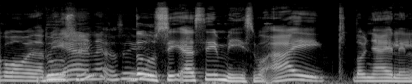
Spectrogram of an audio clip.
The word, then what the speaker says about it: Ducy: Yo siempre lo he pronunciado como me da mi gana. Ducey, así mismo.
